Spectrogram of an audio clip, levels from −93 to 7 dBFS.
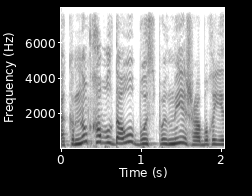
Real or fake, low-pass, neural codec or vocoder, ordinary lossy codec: real; none; none; none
